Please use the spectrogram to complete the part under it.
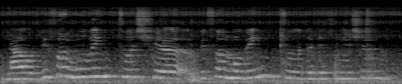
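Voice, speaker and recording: A woman's voice: high voice, moderate pace. A young woman from Nepal whose first language is Gurung, speaking with a Nepali accent and giving a hesitant class presentation full of fillers and restarts. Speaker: student presenter. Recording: echoey room from far off, noisy.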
